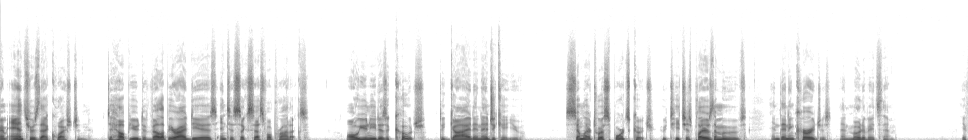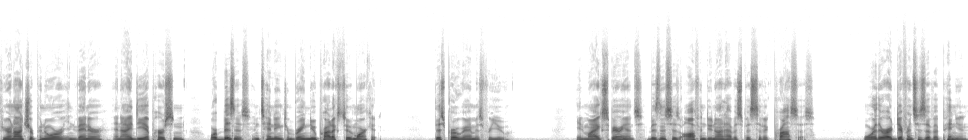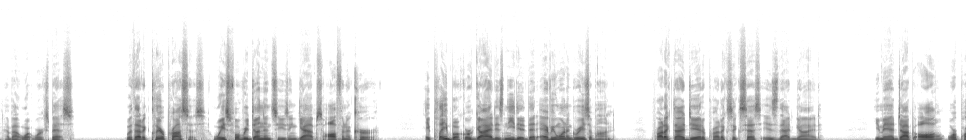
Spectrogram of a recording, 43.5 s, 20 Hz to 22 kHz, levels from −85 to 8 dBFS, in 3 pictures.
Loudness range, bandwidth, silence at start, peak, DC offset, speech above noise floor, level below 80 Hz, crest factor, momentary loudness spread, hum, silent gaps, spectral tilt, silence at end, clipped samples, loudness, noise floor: 4 LU; 15.5 kHz; 0 s; -6 dBFS; under 0.1%; 44 dB; -60 dBFS; 20 dB; 13 LU; none; none; -5.5 dB/octave; 0 s; under 0.1%; -25 LUFS; -68 dBFS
